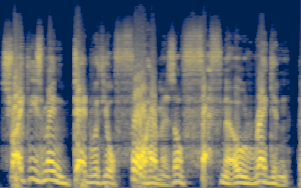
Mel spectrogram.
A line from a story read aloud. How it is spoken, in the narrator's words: their father cried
